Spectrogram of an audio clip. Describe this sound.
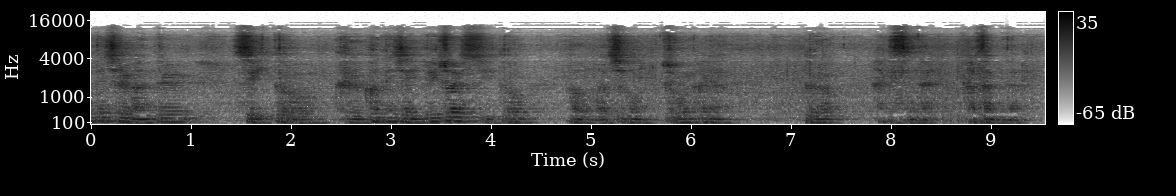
Male speaking in Korean with clapping at the end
